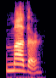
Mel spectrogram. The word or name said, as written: mother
